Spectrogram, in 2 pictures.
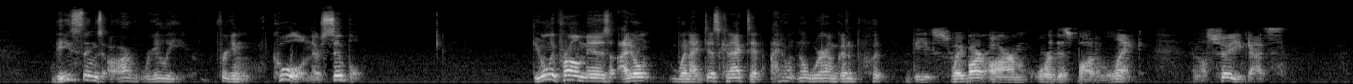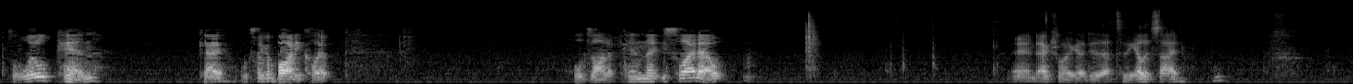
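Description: From 9.04 to 21.04 s the sound abruptly loses everything above 5.5 kHz and gains codec smearing, which fits an adaptive stream switching to a lower bitrate, around 16 kbit/s. Unlike a dropout, there is no gap, and quality snaps back just as suddenly.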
